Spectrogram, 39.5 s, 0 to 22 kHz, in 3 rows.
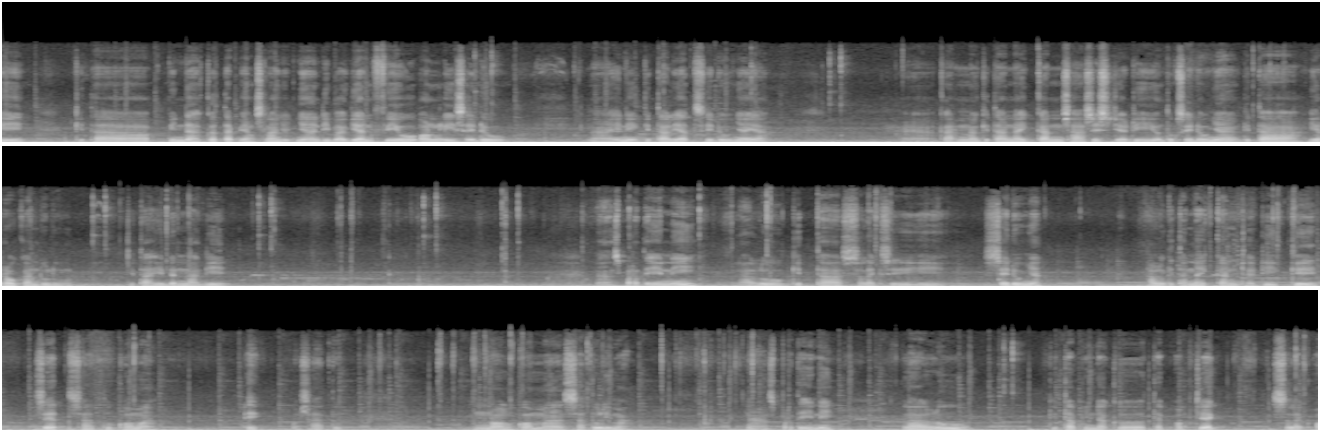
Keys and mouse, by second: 4.8-6.6 drag, 6.6 middle click, 6.8 middle click, 7.0 middle click, 7.2 middle click, 8.4-9.9 drag, 9.9-12.7 middle drag, 12.7 h, 14.2-19.3 drag, 15.0 h, 16.6 h, 18.3 h, 19.7 middle click, 21.1 KP_3, 22.0 a, 23.7 click, 25.3 g, 36.5-39.4 drag, 39.4 a.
